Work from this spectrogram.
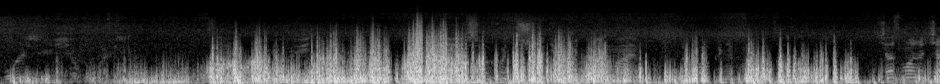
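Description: Strong wind buffeting the microphone at a lake during carp fishing, a loud continuous roar with heavy gusts throughout, someone talking over it.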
